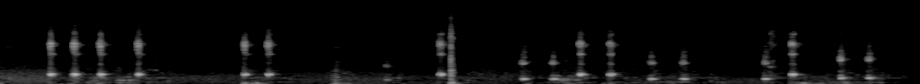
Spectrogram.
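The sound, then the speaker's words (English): A rapid series of short, crisp app interface clicks plays as a list of previously used chats or commands expands, about twenty sharp ticks in uneven bursts, each with a bright, slightly pitched tone, with no talking. “So those clicking sounds that you hear is a list of chats or list of commands that we used before that is expanding.”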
